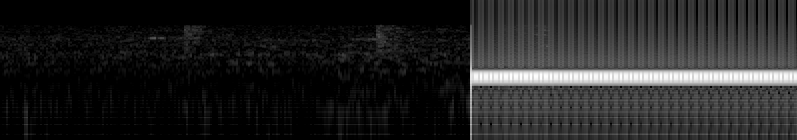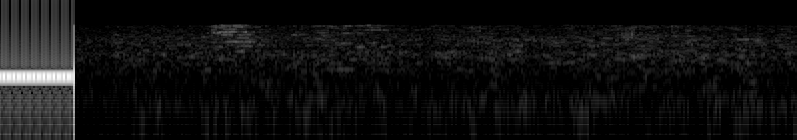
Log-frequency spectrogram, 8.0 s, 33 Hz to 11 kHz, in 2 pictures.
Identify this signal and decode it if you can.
Ringback tone (North America), 440 + 480 Hz.
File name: CENTRAL SOTOVA / out carlos.sotova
